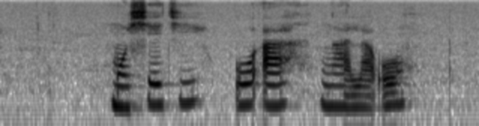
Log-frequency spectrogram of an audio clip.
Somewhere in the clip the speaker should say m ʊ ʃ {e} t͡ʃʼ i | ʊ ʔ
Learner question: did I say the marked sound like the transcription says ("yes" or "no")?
yes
